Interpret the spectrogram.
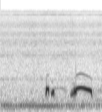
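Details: Spotted dove lure recording, male and female: a short double coo, then a longer arched, hoarse note and the start of another, over a steady low hum.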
